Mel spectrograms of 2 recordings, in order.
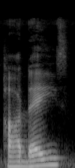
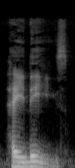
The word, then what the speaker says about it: Hades: You can see the pronunciation here is Hades, but I'm going to call it Hades because that's what I'm used to calling it.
